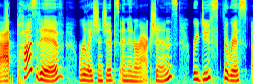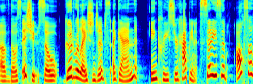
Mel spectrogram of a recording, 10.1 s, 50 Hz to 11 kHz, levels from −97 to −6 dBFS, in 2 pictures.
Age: 20-39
